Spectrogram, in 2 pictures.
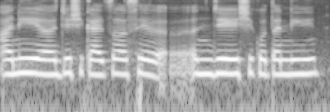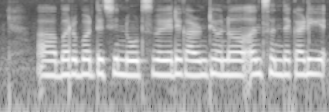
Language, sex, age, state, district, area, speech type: Marathi, female, 18-30, Maharashtra, Akola, rural, spontaneous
